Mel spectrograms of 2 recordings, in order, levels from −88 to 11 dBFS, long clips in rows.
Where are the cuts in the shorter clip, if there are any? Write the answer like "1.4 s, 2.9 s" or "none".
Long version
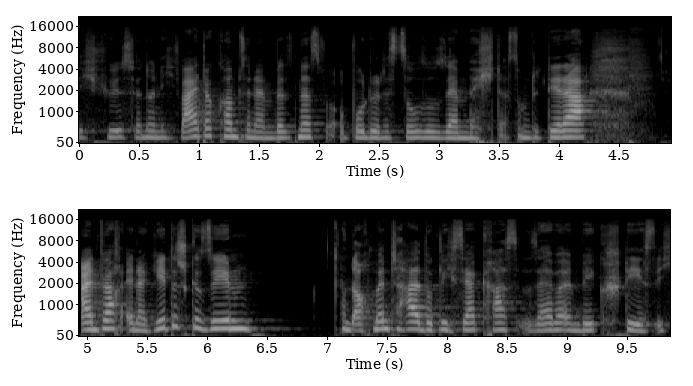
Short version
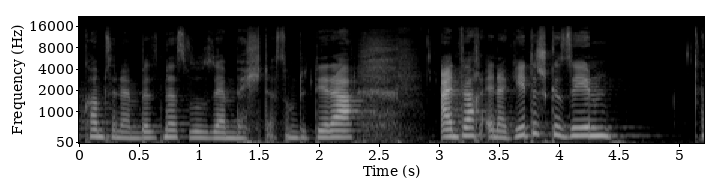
0.9 s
